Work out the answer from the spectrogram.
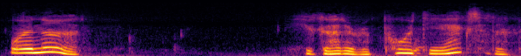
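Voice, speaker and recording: An actress playing a dazed, anxious wife in a 1940s radio drama, slow and questioning, on a vintage recording. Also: female voice, mid-range voice, animated, dark tone, slightly rough, dull audio. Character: dazed, anxious young-sounding wife after a truck accident.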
